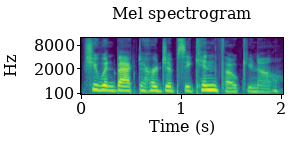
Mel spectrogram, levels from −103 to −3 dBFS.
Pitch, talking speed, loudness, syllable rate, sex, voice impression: 200 Hz, 265 wpm, -18 LUFS, 5.7 syllables/s, female, feminine, young, tensed, powerful, slightly bright, clear, fluent, slightly nasal, intellectual, friendly, slightly unique, lively, slightly kind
